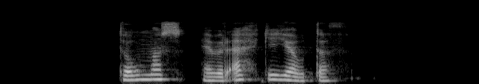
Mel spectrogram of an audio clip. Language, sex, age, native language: Icelandic, female, 40-49, Icelandic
